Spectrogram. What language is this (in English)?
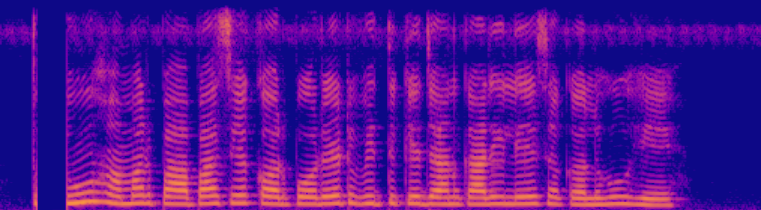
Magahi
